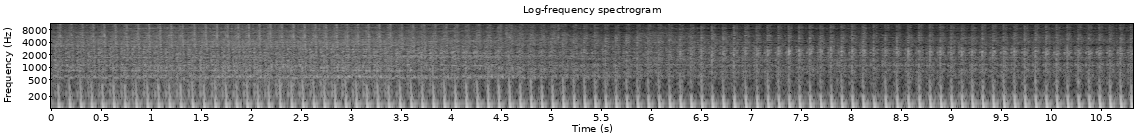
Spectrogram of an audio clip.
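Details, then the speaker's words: Royal Enfield Hunter 350 single-cylinder at idle after starting; even thumps about three beats per second with a sharp tick on every beat; owner says most Hunters make this; ticking noise at idle, cause unconfirmed. "Start करने पर इसमें आवाज आपको kit kit करके आती है जो कि आप सुन सकते"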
